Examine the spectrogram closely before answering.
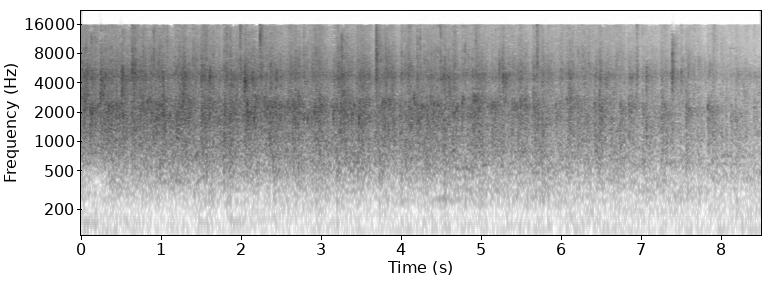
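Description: Audience applauding, many hands clapping together, tapering off over the last few seconds.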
